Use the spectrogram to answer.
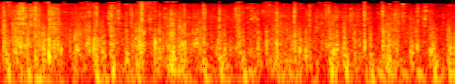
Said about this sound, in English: Wow, these horses really are fast.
